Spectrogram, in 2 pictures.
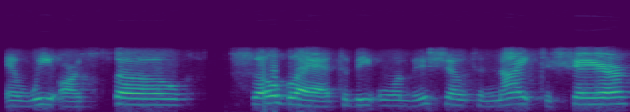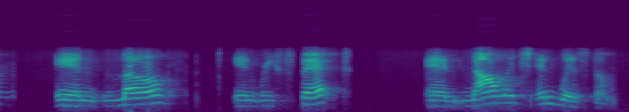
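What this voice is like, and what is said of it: Excited, upbeat voice. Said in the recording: “I know everybody can hear it in my voice. I'm super excited”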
